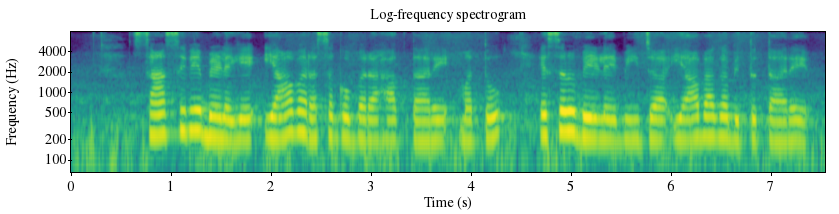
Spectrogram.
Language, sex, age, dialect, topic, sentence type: Kannada, female, 36-40, Coastal/Dakshin, agriculture, question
